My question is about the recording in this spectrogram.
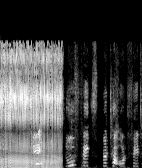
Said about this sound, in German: Boah, die stinken auch, ne? Ich konnte die ganze Zeit nicht furzen.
